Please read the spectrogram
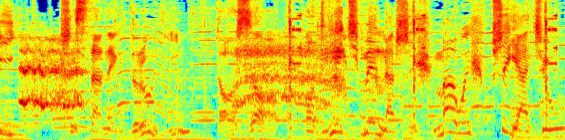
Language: Polish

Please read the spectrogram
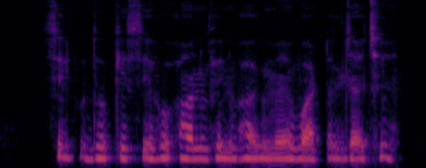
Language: Magahi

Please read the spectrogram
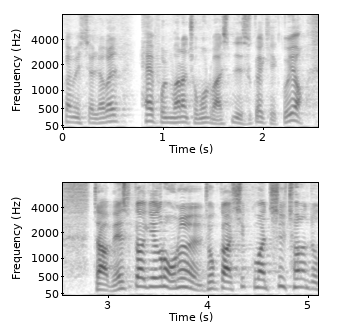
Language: Korean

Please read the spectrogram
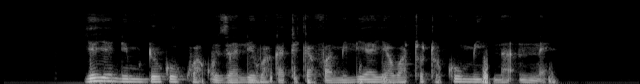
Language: Swahili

